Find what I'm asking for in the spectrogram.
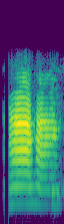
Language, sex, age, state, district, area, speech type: Sindhi, female, 45-60, Gujarat, Kutch, rural, conversation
